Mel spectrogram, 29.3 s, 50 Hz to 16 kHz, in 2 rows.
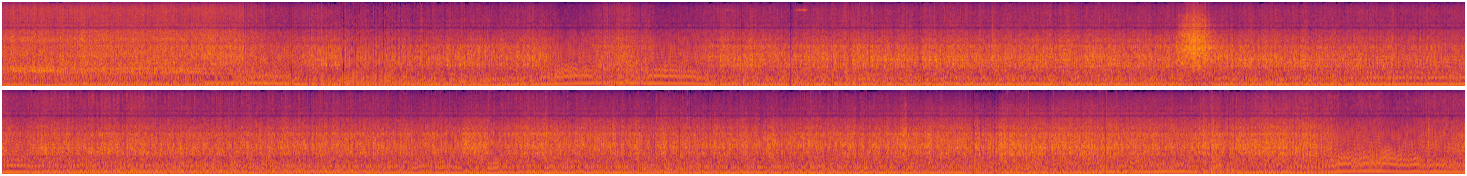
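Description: McLaren F1's BMW V12 idling, with short throttle blips that rise and fall in pitch near the start, about six seconds in, and again near the end. A single sharp click is heard about twelve seconds in.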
